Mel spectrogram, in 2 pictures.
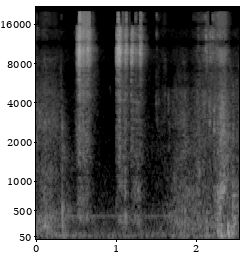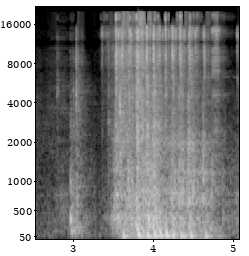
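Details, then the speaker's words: Neglected mower engine, sprayed with easy-start: a few pull-start rasps, then it catches about two seconds with a ragged roar and dies; shows spark timing and valves work, exhaust flows; carburettor cleaning and new fuel line next. "Ooh, that is good enough. That's good enough to mean that we had a spark at the right time. The valves are working. The stuff came out the exhaust. It didn't run backwards or anything, so that's good."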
